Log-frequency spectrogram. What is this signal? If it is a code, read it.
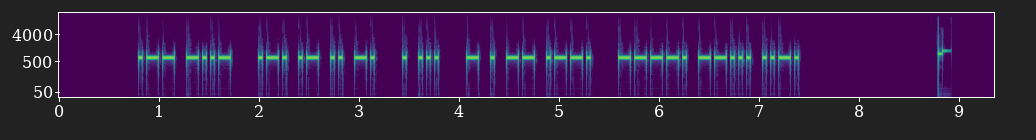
Morse code, heard as a keyed tone, about 30 wpm, 700 Hz. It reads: WX RAIN ES TEMP 97F
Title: Practice QSO - Exchange 2 - Info - 30wpm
